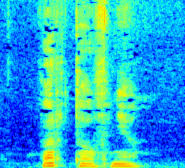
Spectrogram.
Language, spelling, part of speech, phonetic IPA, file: Polish, wartownia, noun, [varˈtɔvʲɲa], LL-Q809 (pol)-wartownia.wav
